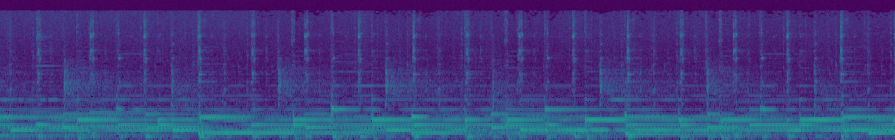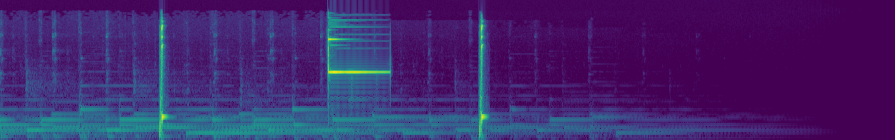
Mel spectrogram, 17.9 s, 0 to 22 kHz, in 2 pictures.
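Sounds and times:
soft plucked background music: 0:00.0 - 0:15.9
mouse-click sound effects: 0:12.2 - 0:12.9
notification bell ding: 0:12.2 - 0:12.9.

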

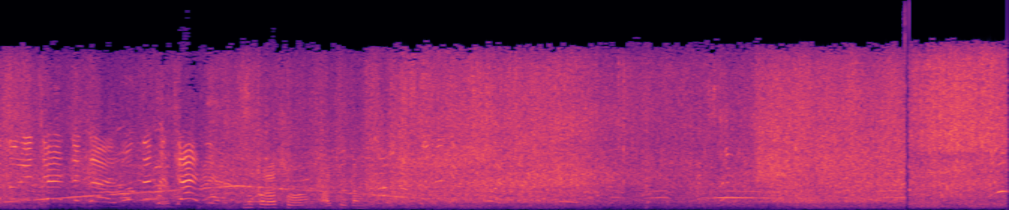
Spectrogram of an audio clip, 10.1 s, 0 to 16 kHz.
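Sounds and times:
surf breaking on beach: 0:00.0 - 0:10.0.

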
